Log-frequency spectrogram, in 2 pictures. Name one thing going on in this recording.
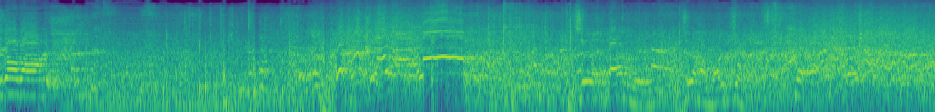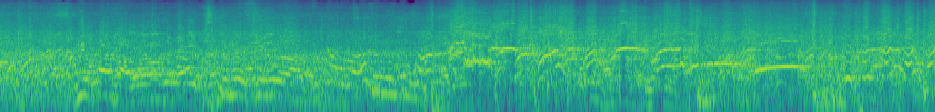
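An audience laughs and cheers in a large room.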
